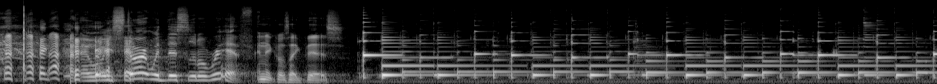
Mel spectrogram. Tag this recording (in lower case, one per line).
playing mandolin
